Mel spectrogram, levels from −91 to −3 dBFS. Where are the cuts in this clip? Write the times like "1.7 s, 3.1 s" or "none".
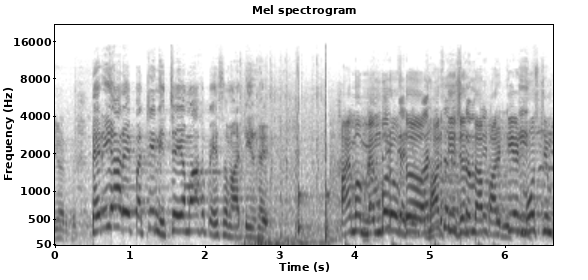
3.7 s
